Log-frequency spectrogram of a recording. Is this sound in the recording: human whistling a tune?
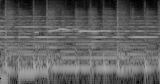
yes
